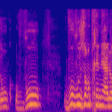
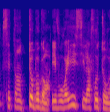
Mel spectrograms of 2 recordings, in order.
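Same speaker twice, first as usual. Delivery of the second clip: ordinary delivery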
